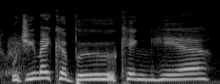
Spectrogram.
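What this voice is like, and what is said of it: Put-on Scottish accent. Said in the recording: “Why are you doing a Scottish accent?”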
